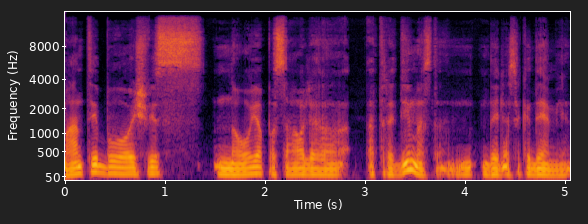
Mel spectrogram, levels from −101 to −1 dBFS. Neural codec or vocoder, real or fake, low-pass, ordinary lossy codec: autoencoder, 48 kHz, 128 numbers a frame, DAC-VAE, trained on Japanese speech; fake; 14.4 kHz; AAC, 48 kbps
